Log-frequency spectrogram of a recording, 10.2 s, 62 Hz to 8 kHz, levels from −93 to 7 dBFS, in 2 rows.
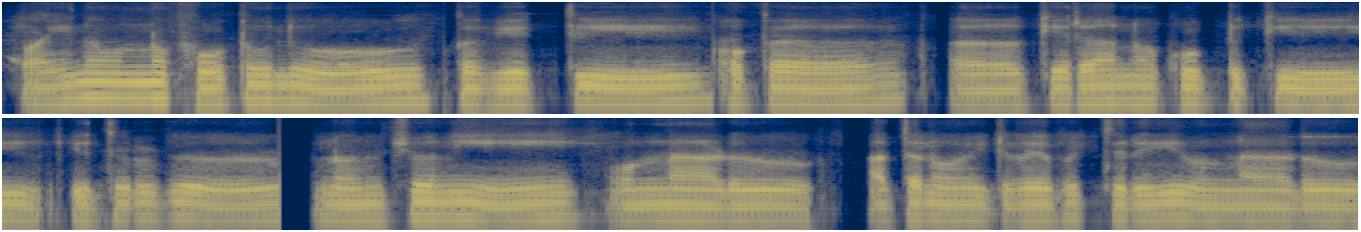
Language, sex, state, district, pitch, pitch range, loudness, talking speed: Telugu, male, Andhra Pradesh, Visakhapatnam, 100 Hz, 95-105 Hz, -22 LUFS, 75 wpm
